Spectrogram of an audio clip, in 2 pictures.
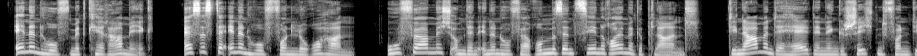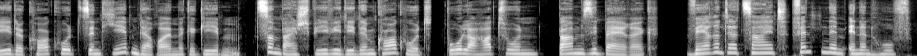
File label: deutsch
